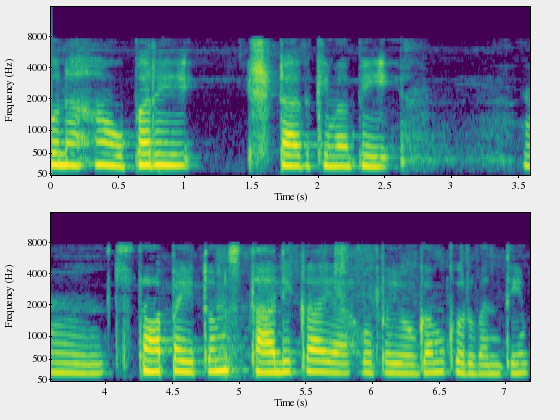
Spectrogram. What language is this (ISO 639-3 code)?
san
